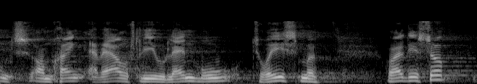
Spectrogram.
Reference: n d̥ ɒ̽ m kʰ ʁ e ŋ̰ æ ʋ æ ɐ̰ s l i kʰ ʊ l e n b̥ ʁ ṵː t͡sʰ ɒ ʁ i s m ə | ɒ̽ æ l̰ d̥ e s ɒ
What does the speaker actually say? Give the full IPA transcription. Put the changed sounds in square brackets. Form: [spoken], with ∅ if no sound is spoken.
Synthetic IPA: n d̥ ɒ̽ m kʰ ʁ e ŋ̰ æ ʋ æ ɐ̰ s l i [∅] ʊ l [æ] n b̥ ʁ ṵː t͡sʰ [u] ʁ i s m ə | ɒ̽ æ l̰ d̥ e s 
